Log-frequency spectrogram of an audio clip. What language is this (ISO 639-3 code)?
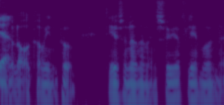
dan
